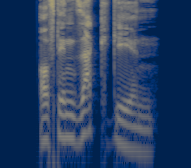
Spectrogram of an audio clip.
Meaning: to get on someone's nerves
- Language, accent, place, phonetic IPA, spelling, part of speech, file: German, Germany, Berlin, [aʊ̯f deːn ˈzak ˌɡeːən], auf den Sack gehen, phrase, De-auf den Sack gehen.ogg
